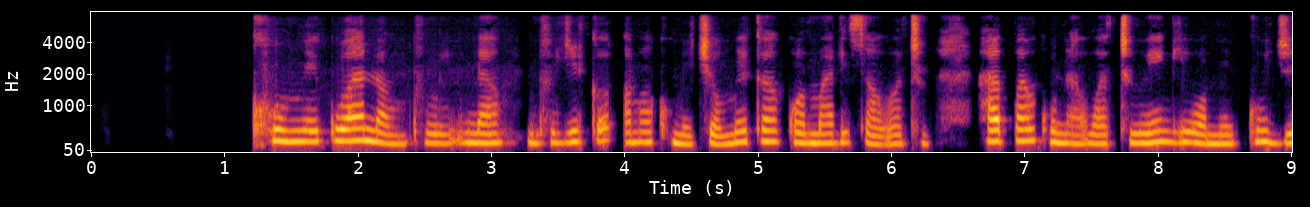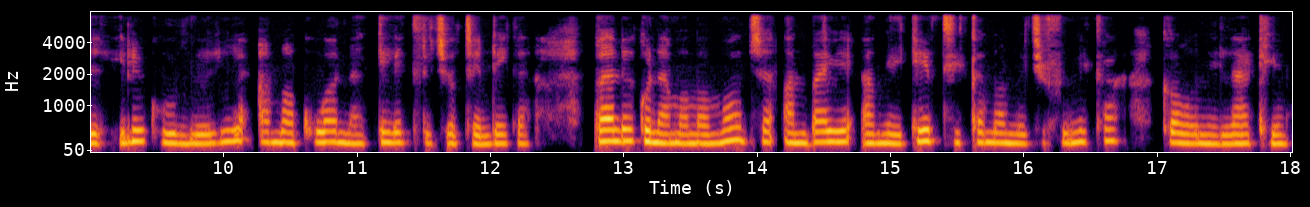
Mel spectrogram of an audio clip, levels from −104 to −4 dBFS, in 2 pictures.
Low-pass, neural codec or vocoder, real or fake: 7.2 kHz; codec, 16 kHz in and 24 kHz out, 1.1 kbps, FireRedTTS-2 codec; fake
